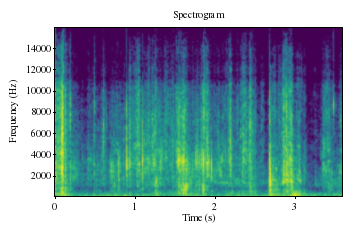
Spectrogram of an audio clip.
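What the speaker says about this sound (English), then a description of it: "I'm gonna remove the tape we have over the intake" Tape is peeled off the engine air intake of a Yanmar 2210 tractor, giving irregular crinkling and tearing crackles that come in short bursts, close and moderately quiet, with no talking.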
